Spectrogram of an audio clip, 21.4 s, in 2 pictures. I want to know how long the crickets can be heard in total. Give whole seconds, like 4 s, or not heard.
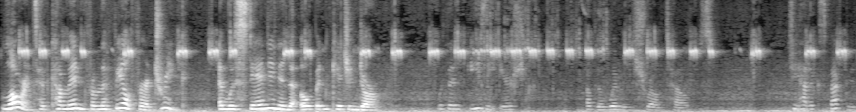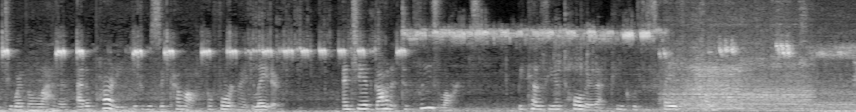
21 s.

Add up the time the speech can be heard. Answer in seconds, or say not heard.
18 s.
